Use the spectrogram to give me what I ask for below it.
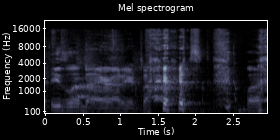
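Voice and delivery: loud, high, slow through laughter; laughing. Real, not acted. Repeating the video's punchline to co-host, helplessly laughing. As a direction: crack up while repeating the line. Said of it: "say that without laugh-, like, stopping and laughing".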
